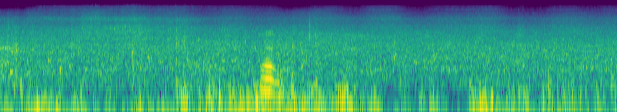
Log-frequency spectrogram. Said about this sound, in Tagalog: Steady na tubig. Galing dun sa bundok.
